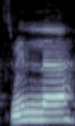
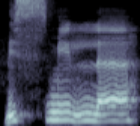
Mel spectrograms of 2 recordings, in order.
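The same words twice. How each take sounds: First: The vowels are rushed and cut short. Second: The vowels are given their full length. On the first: The speaker calls it wrong. "Ikhtilas itu ngegas, ya, mengurangi kadar yang seharusnya" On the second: The speaker calls it right. "harusnya bismillah"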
